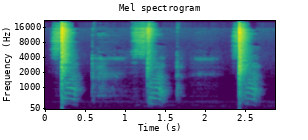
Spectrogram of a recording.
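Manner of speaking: "Slap, slap, slap" as separate, sharp beats; footstep imitation. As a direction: punch each "slap" like a bare foot landing, pausing between. Imitates bare footsteps approaching.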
